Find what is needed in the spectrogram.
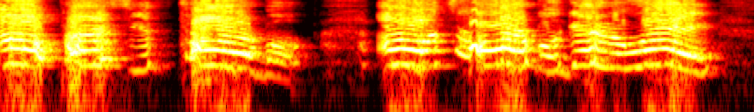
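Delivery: terrified wail, very high, very loud, shrieking panic. Voicing a character cornered by a cat, Foxglove terrified. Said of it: "Foxglove is pit up in the corner".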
